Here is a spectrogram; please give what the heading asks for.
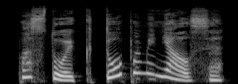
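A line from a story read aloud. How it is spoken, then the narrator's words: Genuinely surprised exclamation. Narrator (Russian): с неподдельным удивлением воскликнула Буль-Буль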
